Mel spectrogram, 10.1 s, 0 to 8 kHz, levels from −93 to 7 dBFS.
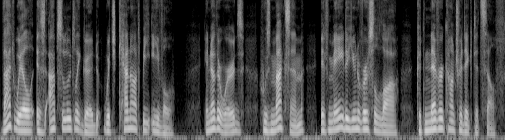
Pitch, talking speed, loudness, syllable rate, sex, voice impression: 130 Hz, 135 wpm, -19 LUFS, 4.7 syllables/s, male, masculine, adult-like, tensed, powerful, bright, clear, fluent, intellectual, refreshing, slightly calm, friendly, lively, slightly kind, slightly light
